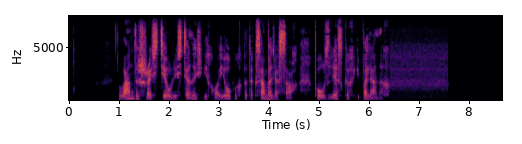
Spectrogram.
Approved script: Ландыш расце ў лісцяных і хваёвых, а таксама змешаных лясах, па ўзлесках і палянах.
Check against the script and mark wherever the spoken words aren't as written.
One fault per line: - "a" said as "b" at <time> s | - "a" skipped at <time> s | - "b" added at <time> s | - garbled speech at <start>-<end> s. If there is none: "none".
- "змешаных" skipped at 4.0 s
